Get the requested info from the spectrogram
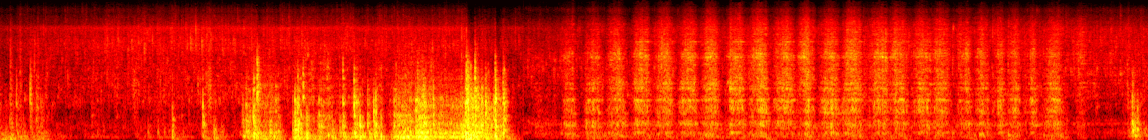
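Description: Wood knocking and rattling on a plank floor as boards are handled, loudest just before the middle. Then, after a brief pause, a bow saw cutting through a small log in quick, even back-and-forth strokes.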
